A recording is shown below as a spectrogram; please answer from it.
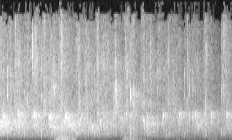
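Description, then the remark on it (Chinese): Sustained applause from a church audience welcoming first-time newcomers, a dense steady patter of many hands clapping at a fairly even level throughout, with no voices standing out. “啊，请左右邻居跟他一起握手，我们用最热烈的掌声来欢迎他们。”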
